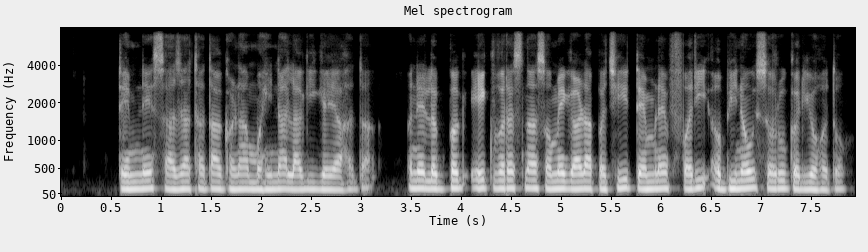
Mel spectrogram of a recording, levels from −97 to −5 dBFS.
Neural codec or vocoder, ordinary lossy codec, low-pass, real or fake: codec, 24 kHz, 3.1 kbps, DualCodec; none; 7.2 kHz; fake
